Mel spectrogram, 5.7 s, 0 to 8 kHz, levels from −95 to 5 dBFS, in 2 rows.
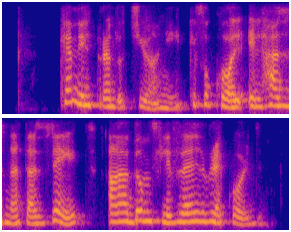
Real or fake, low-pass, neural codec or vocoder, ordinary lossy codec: fake; 7.2 kHz; codec, 24 kHz, 3 kbps, HILCodec; Opus, 16 kbps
